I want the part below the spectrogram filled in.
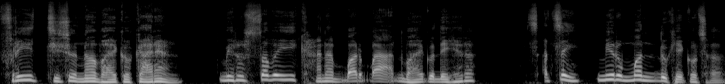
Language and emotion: Nepali, sad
